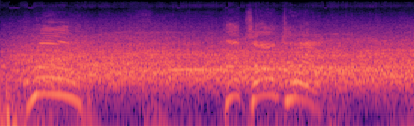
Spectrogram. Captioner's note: crowd cheers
